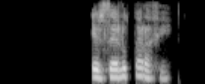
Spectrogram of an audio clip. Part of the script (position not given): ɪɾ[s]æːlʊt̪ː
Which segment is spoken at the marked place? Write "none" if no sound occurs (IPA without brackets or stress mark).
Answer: s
